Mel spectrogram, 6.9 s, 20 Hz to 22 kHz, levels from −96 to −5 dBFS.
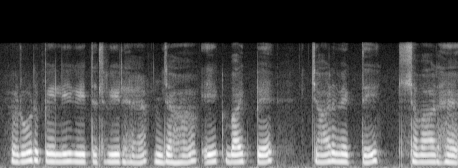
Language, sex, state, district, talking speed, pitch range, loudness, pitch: Hindi, male, Bihar, Gaya, 130 wpm, 170-185 Hz, -14 LUFS, 175 Hz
